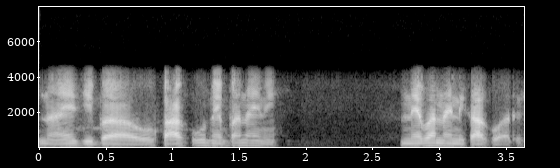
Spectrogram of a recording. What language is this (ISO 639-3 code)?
ori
